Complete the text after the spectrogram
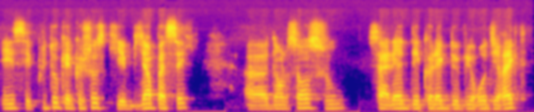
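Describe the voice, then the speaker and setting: A man's voice: mid-range voice, steady tone, brisk, a little mellow, dull audio. A man on an online panel giving earnest advice about job interviews.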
